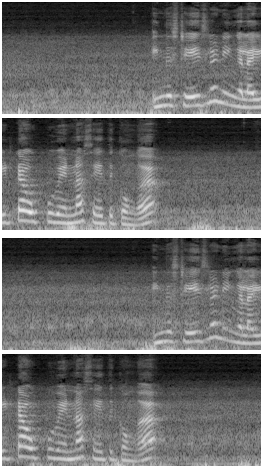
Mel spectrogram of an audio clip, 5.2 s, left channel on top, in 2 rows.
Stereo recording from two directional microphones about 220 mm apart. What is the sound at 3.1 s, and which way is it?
Speech, 25° right (ahead or behind).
